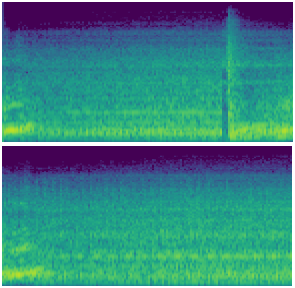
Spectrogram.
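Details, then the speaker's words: Metal lathe bought non-running and disassembled, first power-up after cleaning, painting, reassembly and rewiring: quiet steady motor hum with one brief clack, spindle smooth and even, no grinding or knocking; runs healthy. "Not bad for a lathe that was in a bunch of pieces and boxes. I'd say it runs good."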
